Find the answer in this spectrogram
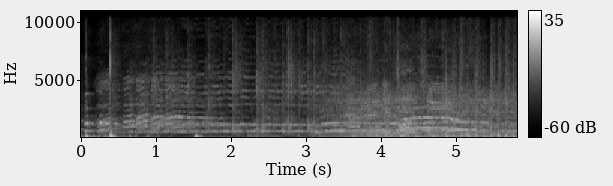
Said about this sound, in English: Keep your hands clapping, everybody,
